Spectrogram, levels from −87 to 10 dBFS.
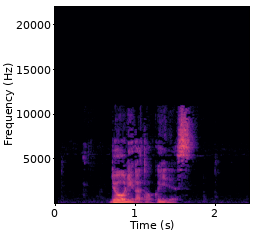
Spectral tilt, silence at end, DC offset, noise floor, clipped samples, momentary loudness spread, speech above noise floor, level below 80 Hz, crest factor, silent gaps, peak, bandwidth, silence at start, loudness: -4 dB/octave; 0.7 s; under 0.1%; -70 dBFS; under 0.1%; 10 LU; 44 dB; -54 dBFS; 20 dB; none; -8 dBFS; 11.5 kHz; 0.7 s; -26 LUFS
